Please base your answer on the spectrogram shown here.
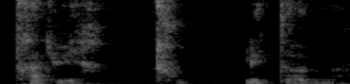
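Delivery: normal talking voice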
